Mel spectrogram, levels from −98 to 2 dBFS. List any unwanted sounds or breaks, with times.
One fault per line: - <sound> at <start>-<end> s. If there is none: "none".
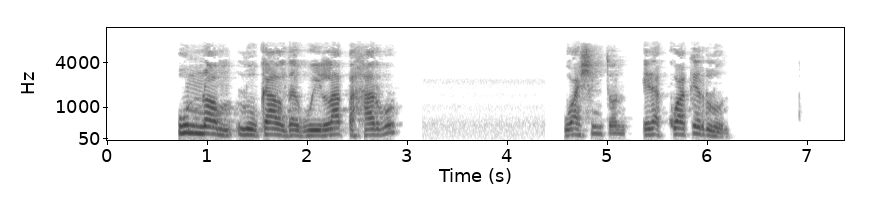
none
